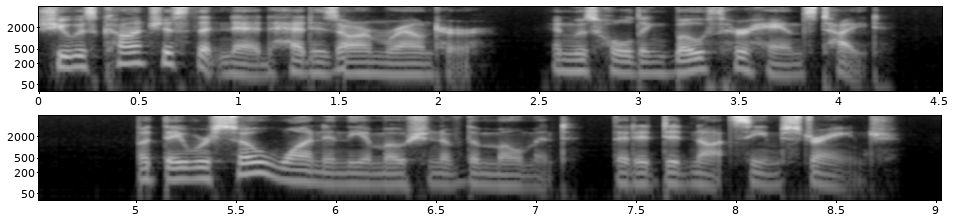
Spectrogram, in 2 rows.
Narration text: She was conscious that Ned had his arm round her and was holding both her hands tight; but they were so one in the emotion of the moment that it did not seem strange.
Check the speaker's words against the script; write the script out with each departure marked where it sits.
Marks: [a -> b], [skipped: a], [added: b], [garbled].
She was conscious that Ned had his arm round her and was holding both her hands tight; but they were so one in the emotion of the moment that it did not seem strange.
